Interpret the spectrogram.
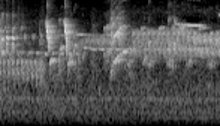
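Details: Spanish timbrado canary, a caged bird from last season, singing with a few sharp upward notes, then a sustained buzzy warble around mid-high pitch; other young birds from this season are learning to sing.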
